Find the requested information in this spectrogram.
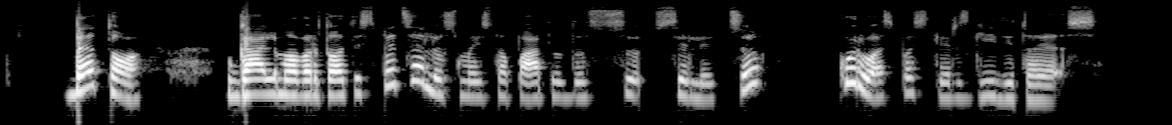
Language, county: Lithuanian, Alytus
